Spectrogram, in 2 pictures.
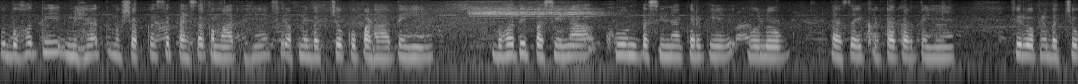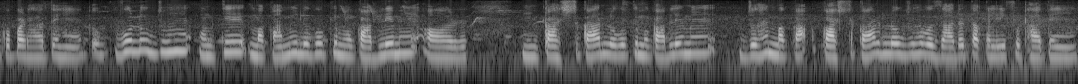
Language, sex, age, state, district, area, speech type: Urdu, female, 18-30, Uttar Pradesh, Aligarh, urban, spontaneous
